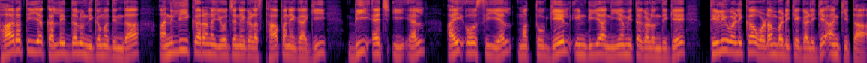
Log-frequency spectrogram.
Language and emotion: Kannada, neutral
